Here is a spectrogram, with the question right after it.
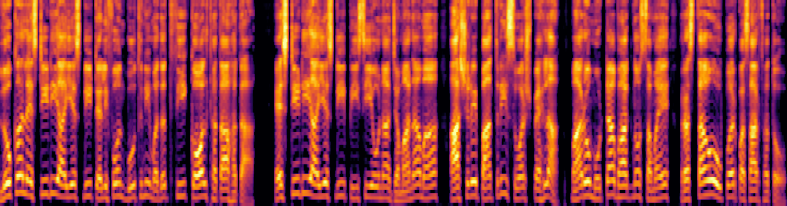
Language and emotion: Gujarati, neutral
